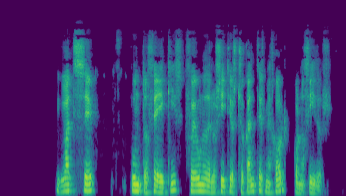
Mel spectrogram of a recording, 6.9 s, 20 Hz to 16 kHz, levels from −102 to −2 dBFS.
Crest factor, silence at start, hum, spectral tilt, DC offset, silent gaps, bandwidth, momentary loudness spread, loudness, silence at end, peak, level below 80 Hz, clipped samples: 20 dB; 1.1 s; none; -5.5 dB/octave; under 0.1%; 2.12-2.20 s, 2.53-2.58 s, 5.79-5.86 s; 9.2 kHz; 10 LU; -23 LUFS; 0.35 s; -4 dBFS; -50 dBFS; under 0.1%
